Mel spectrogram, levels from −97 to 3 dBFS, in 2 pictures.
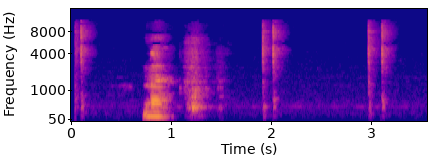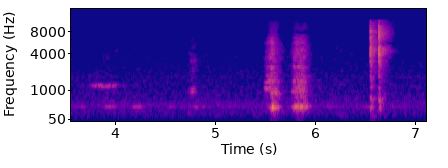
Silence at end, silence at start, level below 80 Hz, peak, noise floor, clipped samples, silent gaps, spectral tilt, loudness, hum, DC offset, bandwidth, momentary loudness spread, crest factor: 0.4 s; 0.05 s; -74 dBFS; -12 dBFS; -77 dBFS; under 0.1%; none; -4 dB/octave; -36 LUFS; none; under 0.1%; 11.5 kHz; 18 LU; 28 dB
